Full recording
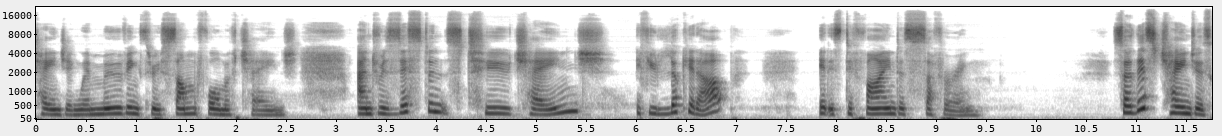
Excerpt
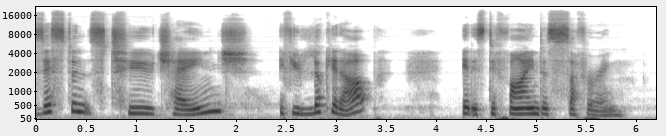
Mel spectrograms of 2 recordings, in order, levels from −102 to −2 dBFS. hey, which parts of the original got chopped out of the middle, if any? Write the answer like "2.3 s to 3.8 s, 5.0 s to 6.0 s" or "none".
none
